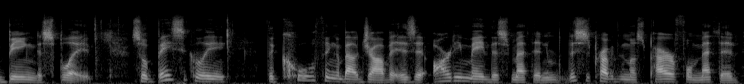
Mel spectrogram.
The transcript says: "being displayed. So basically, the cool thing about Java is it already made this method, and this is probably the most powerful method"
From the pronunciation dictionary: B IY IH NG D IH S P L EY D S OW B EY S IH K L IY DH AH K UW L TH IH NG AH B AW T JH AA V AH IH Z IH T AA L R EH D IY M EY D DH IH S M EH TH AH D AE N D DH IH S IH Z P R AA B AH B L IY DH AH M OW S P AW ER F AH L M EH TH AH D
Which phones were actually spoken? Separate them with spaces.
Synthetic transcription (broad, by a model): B IY IH NG D IH S P L EY D S OW B EY S IH K L IY DH AH K UW L TH IH NG AH B AW T JH AA V AH IH Z IH T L R EH D IY M EY D DH IH S M EH TH AH D N DH IH S IH Z P R AA B AH B L IY DH AH M OW S P AW ER F L M EH TH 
